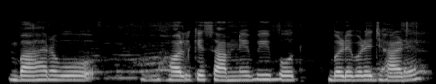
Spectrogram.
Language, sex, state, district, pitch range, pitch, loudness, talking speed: Hindi, female, Maharashtra, Nagpur, 200-220 Hz, 205 Hz, -23 LUFS, 150 wpm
